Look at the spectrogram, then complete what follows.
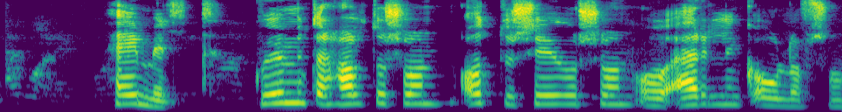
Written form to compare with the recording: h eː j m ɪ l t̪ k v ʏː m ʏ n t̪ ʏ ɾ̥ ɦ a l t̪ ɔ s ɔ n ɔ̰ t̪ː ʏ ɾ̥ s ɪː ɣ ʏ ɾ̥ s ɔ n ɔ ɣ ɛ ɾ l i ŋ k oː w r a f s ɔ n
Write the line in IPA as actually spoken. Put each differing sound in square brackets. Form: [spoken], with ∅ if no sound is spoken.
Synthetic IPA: h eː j m ɪ l t̪ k v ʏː m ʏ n t̪ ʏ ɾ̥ ɦ a l t̪ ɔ s ɔ n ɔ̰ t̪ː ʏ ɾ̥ s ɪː ɣ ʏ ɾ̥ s ɔ n ɔ ɣ ɛ ɾ l i ŋ k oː w [l] a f s ɔ n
